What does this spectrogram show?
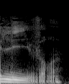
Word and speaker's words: livres: Okay, les, and then same rule, you just write livre, and then you put s at the end, but then you don't pronounce it. Les livres, le livre, les livres.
